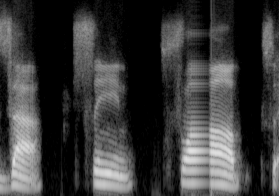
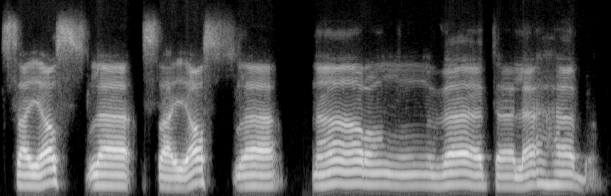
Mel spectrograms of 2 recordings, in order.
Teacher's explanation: এই 3টি হরফ যখন আমরা উচ্চারণ করি তখন এটার সাউন্ড আসে এরকম, চড়ুই পাখি যে আওয়াজটা করে, হ্যাঁ, এরকম একটা সাউন্ড আসে, এই আর কি। এই হরফগুলো উচ্চারণের সময় চড়ুই পাখির মতো আওয়াজ করতে হয় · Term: সফির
